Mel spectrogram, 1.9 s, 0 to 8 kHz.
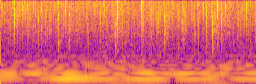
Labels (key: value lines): label: biophony, midshipman
recorder: SoundTrap 500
